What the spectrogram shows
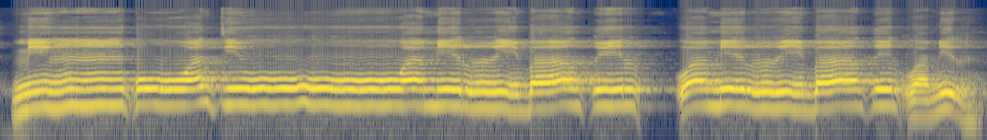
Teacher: nun mati bertemu dengan ro, ini idgham bila guna tidak dengung, kemudian ro-nya itu dibaca tipis karena berkasrah.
